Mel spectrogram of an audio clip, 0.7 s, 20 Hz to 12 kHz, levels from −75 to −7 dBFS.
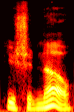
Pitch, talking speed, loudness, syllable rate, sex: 105 Hz, 245 wpm, -16 LUFS, 4.6 syllables/s, male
